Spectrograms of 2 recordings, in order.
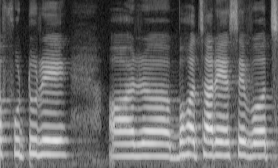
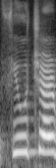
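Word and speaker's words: future: जोग भी सुना होगा फुटूरेक्स लोग बनाते हैं बट फ्यूचर बोलते हैं ना एफ यू टी यू आर ई फूटूरे नहीं बोलेंगे फ्यूचर बोलेंगे तो टी यू आर ई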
